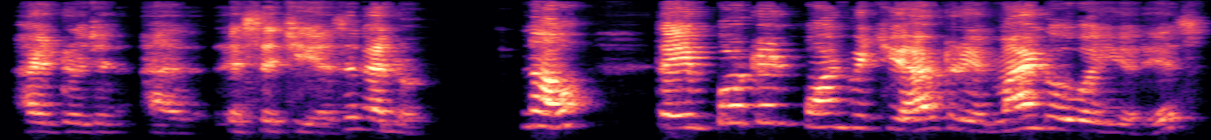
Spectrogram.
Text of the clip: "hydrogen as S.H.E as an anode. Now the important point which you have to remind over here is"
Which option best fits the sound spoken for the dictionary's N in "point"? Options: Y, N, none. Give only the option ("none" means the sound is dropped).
N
